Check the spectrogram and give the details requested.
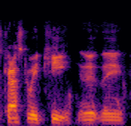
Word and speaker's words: Castaway Cay: a day at sea just so you know it's castaway key some of you get upset when you say it wrong on those I get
